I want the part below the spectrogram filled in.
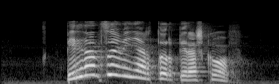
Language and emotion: Russian, positive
